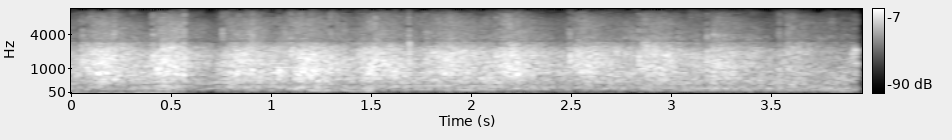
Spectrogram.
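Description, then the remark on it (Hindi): Loud, sustained applause from Israeli members of parliament during Prime Minister Modi's speech, dense clapping continuing steadily for several seconds with no one speaking. “प्रधानमंत्री के भाषण पर इजरायली सांसदों ने कई अवसरों पर जोरदार तालियां बजाई।”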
